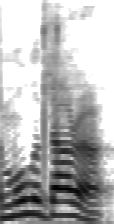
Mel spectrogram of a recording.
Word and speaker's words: Muladhara: And the red chakra is the Muladhara. Is that the right one? Am I pronouncing it correctly? Yes. Okay. So the Muladhara chakra is the base level of the energy.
